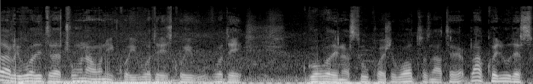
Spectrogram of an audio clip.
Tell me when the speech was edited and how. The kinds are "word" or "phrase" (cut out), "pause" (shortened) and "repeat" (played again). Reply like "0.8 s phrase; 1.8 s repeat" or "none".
1.7 s word; 3.1 s word; 3.9 s word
